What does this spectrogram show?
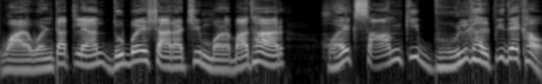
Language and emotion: Goan Konkani, happy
